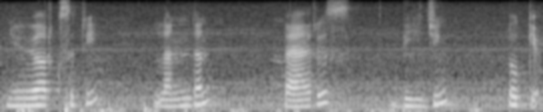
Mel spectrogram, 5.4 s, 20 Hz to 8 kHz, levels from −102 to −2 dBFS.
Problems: constant background noise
